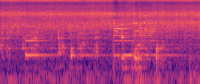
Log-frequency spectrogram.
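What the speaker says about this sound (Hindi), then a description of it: "इसको भी फ्राई कर लेंगे" About two spoonfuls of ginger garlic paste fry in a pot for Kabuli pulao, giving a steady close sizzle and hiss with light scraping and clinks from stirring, no voices.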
